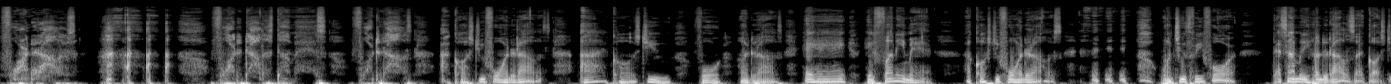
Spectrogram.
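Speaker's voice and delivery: cracking, mocking whisper. Acting out a windshield crack taunting the driver: crack whispering mockingly. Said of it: "that crack literally is, is, is whispering".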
